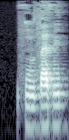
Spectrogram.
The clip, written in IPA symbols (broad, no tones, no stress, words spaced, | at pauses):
fũl fæθẽ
